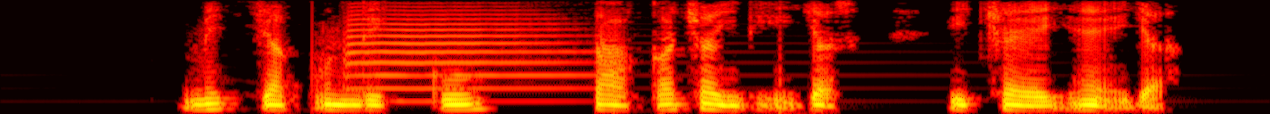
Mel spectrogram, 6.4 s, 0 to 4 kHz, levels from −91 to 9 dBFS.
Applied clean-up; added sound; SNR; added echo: classical method spectral subtraction.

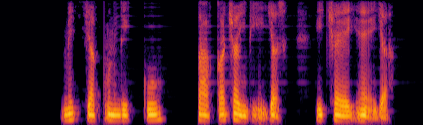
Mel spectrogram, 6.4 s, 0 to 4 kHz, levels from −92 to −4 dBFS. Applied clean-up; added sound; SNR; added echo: neural mask model DeepFilterNet 3.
